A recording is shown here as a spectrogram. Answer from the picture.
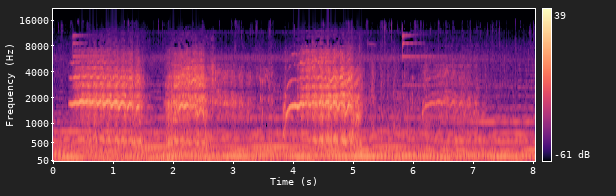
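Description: A horse neighing, four quavering whinnies in a row, over steady background music.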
